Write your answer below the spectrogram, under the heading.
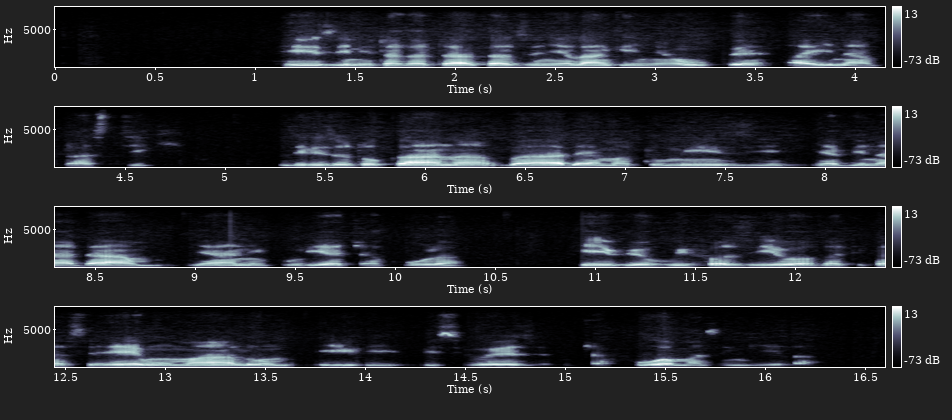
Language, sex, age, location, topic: Swahili, male, 36-49, Dar es Salaam, government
